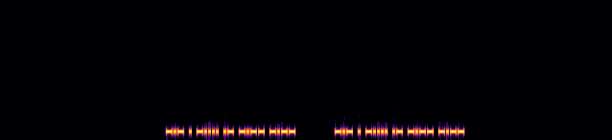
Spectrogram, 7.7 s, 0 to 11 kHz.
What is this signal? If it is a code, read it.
Morse code, heard as a keyed tone, about 50 wpm, 700 Hz. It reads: KE6AYY KE6AYY
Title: USA Call Signs - 6 Characters - Repeated 2x - 50wpm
